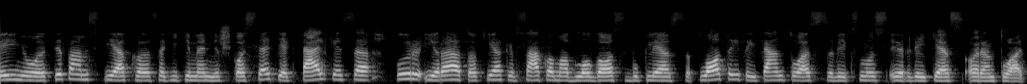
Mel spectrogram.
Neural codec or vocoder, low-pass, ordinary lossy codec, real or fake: none; 14.4 kHz; AAC, 64 kbps; real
